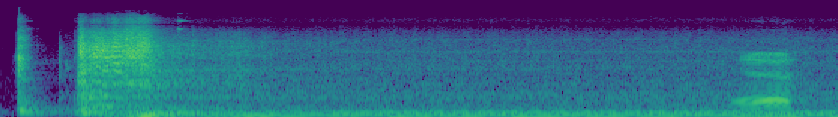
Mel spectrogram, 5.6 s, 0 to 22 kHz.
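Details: 1966 Ford F100 302 with AOD automatic, octane booster added, after fixing vacuum leaks and timing: cranks briefly, catches, settles into steady even idle with no misses or knocks; normal start.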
